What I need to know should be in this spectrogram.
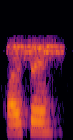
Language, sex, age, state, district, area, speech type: Hindi, female, 45-60, Uttar Pradesh, Ayodhya, rural, conversation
